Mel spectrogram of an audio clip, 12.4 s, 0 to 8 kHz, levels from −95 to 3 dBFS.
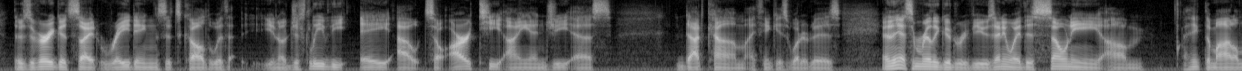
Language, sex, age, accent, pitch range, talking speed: English, male, 30-49, American, 70-90 Hz, 200 wpm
